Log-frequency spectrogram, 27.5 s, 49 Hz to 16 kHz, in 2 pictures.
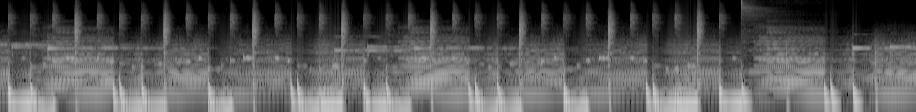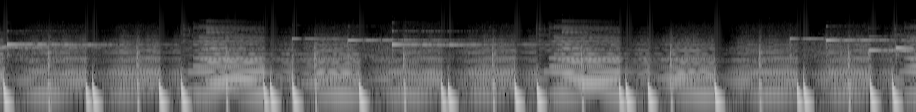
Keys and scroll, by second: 0.1 alt+x, 1.1 ctrl+c, 1.3 ctrl+v, 1.6 alt+x, 2.9 ctrl+c, 3.0 ctrl+v, 8.7 space, 14.0 Delete, 17.9 Delete, 20.0 space, 21.5 s.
